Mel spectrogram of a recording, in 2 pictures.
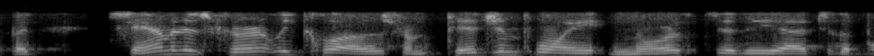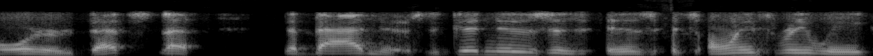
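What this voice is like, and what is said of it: Hoarse, froggy voice. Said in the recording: “My voice is a little hoarse ... my voice has a little bit of a frog to it.”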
